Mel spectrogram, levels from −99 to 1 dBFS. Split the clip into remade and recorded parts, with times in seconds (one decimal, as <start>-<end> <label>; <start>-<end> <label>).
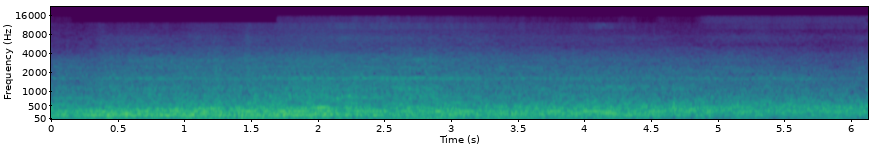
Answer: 0.0-3.7 remade; 3.7-4.6 recorded; 4.6-6.1 remade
